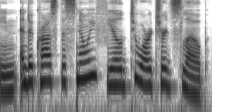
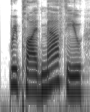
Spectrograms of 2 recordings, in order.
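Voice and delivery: usual speaking voice

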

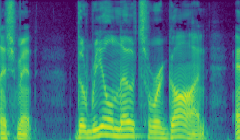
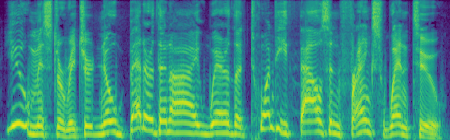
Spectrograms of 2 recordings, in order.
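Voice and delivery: high-pitched outraged protest; indignant cry; 9 semitones higher than usual. A narrator's reading. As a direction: protest your innocence, voice jumping right up. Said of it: "she cried".

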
